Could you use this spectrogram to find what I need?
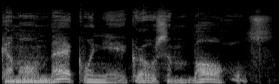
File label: trader male neutral quest declined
